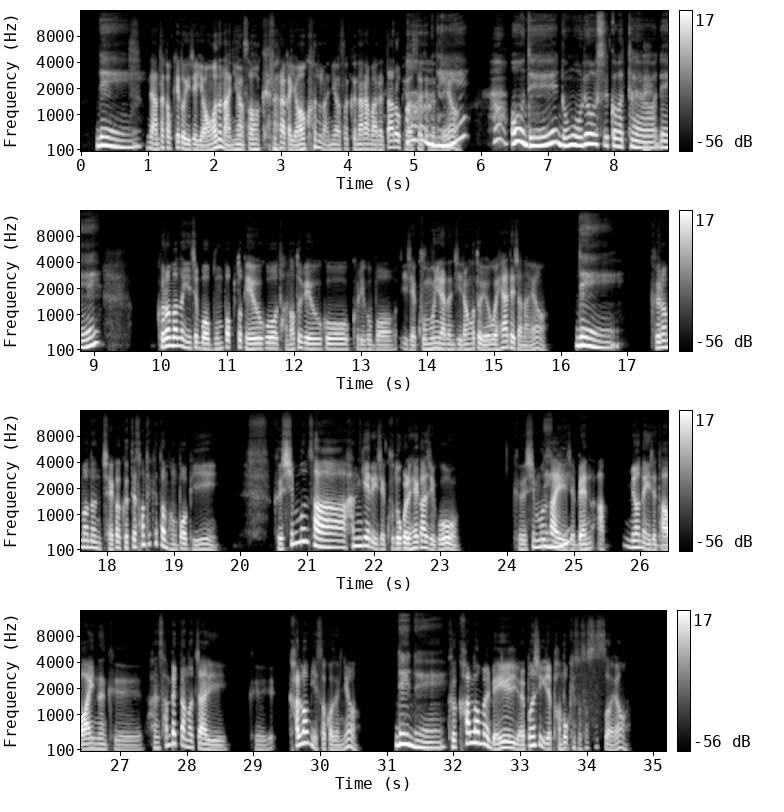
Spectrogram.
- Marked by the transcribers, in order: laughing while speaking: "아니어서 그 나라가 영어권은"; gasp
- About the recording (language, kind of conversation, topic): Korean, podcast, 초보자가 창의성을 키우기 위해 어떤 연습을 하면 좋을까요?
